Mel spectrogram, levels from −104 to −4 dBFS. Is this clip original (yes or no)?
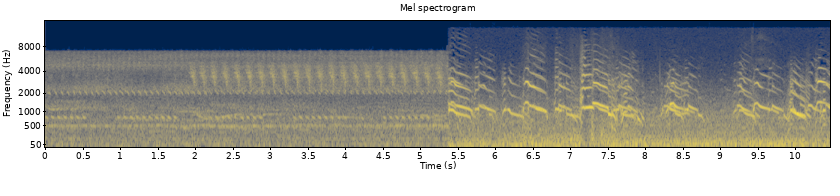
yes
